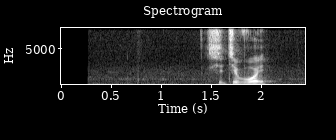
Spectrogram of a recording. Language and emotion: Russian, neutral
